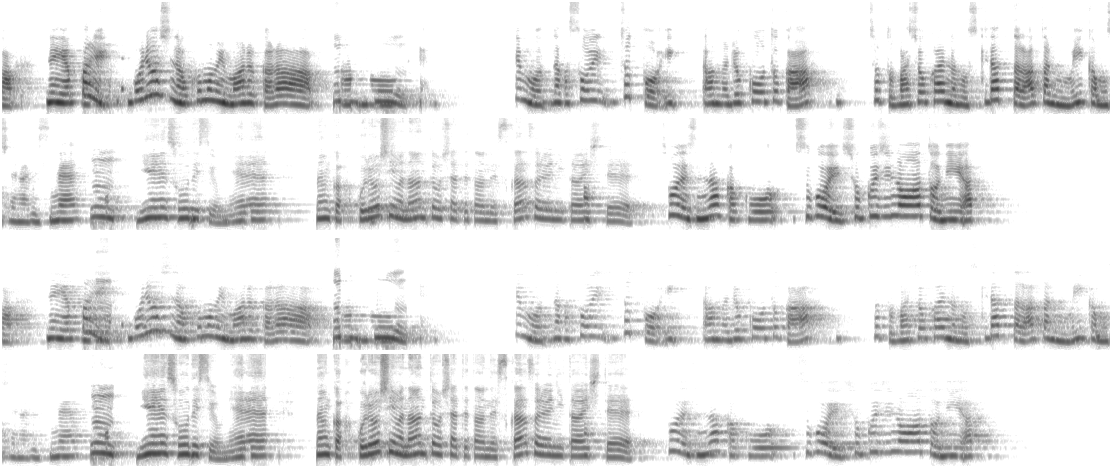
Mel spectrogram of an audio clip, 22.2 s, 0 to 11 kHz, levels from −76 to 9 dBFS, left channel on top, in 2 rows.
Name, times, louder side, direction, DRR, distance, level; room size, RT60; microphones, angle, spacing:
voice 1, 0.0-3.9 5.1-6.8 7.0-8.1 8.7-11.9 16.9-17.0 17.8-18.9 19.1-20.8, left 7 dB, 80° left, 16 dB, 0.4 m, -24 dB
voice 2, 3.3-4.1 12.0-13.8 14.2-17.4, right 3 dB, 35° right, 17 dB, 0.5 m, -26 dB
20.5 x 8.7 x 4.0 m, 0.80 s
head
